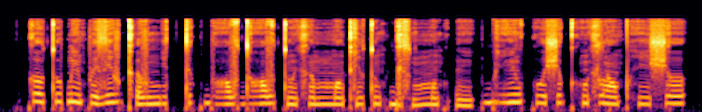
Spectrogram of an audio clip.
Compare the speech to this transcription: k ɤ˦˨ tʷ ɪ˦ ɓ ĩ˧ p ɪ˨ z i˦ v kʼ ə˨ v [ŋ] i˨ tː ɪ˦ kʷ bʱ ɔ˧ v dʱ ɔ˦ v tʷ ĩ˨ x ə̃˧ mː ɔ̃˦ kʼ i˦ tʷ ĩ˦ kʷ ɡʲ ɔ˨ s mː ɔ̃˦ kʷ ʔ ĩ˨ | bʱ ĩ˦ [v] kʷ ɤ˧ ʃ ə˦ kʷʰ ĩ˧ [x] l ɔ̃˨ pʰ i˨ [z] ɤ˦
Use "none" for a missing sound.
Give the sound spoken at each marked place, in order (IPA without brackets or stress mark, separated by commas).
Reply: ŋ, v, x, ʃ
